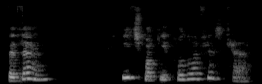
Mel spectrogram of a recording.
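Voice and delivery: usual speaking voice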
